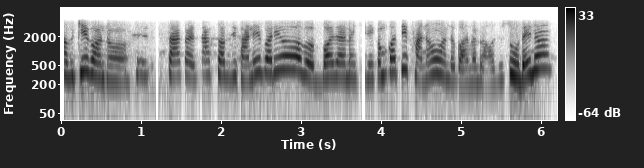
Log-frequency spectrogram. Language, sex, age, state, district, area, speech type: Nepali, female, 18-30, West Bengal, Darjeeling, rural, conversation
